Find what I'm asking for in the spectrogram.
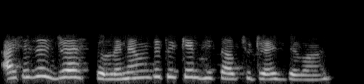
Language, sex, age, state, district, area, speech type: Kashmiri, female, 30-45, Jammu and Kashmir, Srinagar, urban, conversation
